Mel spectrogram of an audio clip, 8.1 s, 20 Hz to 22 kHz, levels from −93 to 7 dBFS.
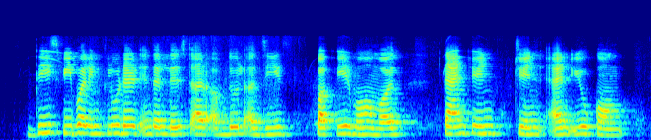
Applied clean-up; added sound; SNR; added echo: neural separator model SepFormer DNS4.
